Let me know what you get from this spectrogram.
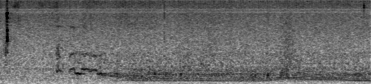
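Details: Pet cat Mow Bailey growls indoors in bed at Tramp, another cat she still dislikes but is getting used to; a faint, low, steady rumbling growl with layered overtones holds for about four seconds, with soft human murmuring nearby.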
